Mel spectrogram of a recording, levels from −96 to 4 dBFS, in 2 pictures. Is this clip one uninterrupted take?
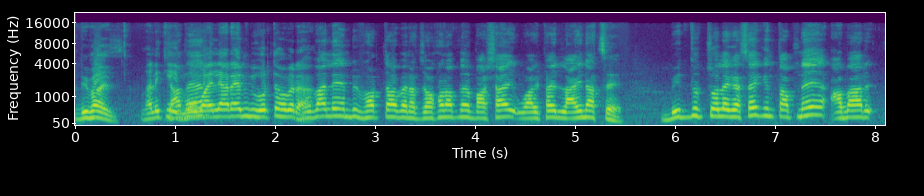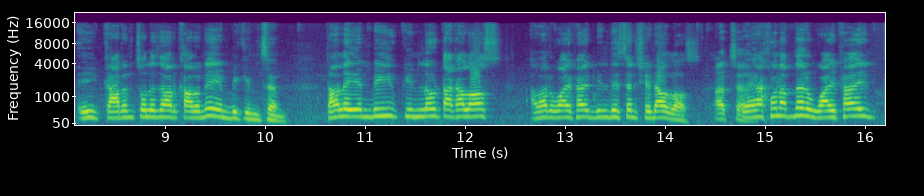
yes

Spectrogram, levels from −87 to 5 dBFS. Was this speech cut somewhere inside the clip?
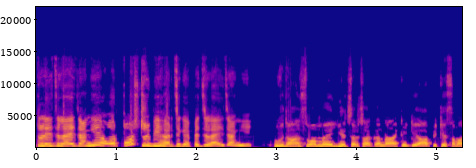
yes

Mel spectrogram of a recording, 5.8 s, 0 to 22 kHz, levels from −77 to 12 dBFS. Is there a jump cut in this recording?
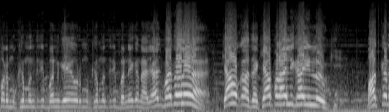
yes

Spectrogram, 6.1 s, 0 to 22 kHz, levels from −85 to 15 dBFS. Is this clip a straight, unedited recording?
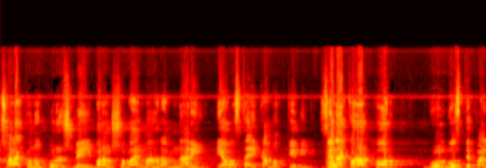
no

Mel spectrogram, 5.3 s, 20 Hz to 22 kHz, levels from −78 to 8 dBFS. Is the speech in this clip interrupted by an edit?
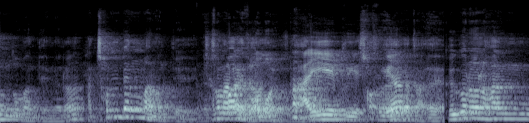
yes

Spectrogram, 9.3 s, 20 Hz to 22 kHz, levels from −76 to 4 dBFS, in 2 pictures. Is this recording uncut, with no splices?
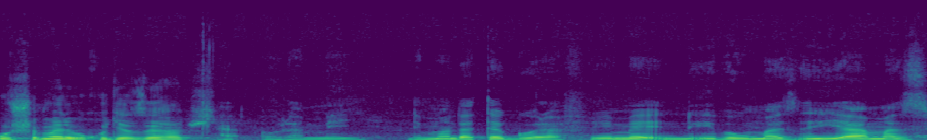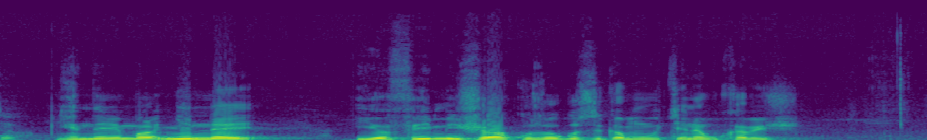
yes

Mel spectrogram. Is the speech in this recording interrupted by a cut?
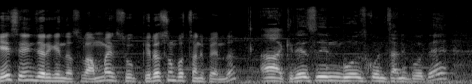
no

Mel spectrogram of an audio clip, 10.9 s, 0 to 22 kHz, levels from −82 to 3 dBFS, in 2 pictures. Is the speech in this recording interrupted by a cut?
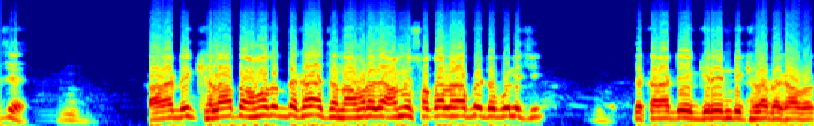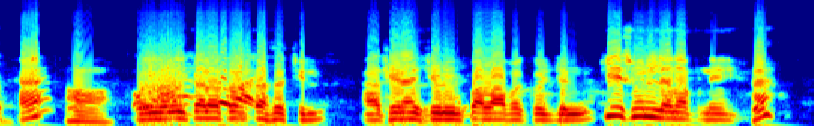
yes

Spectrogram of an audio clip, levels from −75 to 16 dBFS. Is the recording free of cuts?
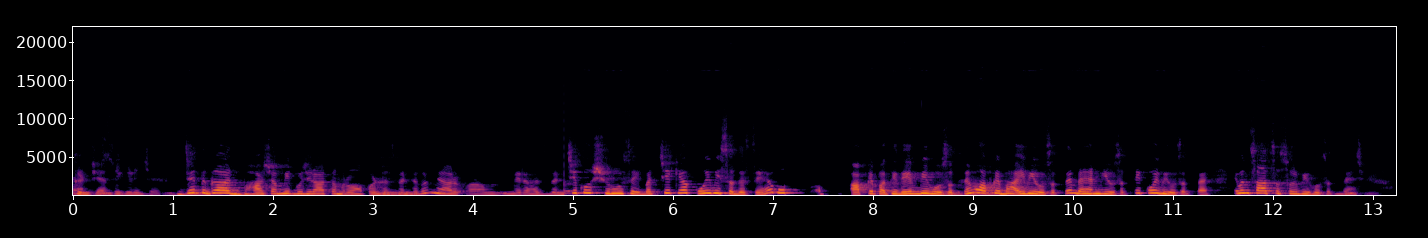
no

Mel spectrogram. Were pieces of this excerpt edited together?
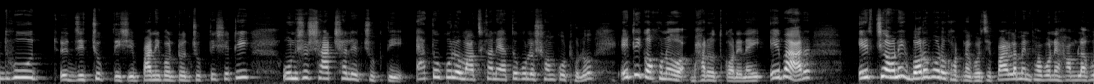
no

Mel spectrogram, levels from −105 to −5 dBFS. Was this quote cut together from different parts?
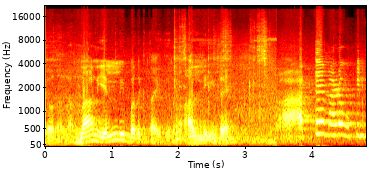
yes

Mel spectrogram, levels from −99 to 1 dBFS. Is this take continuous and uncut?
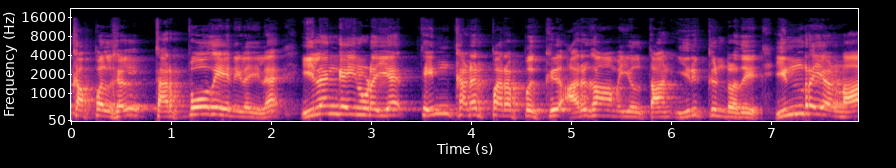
no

